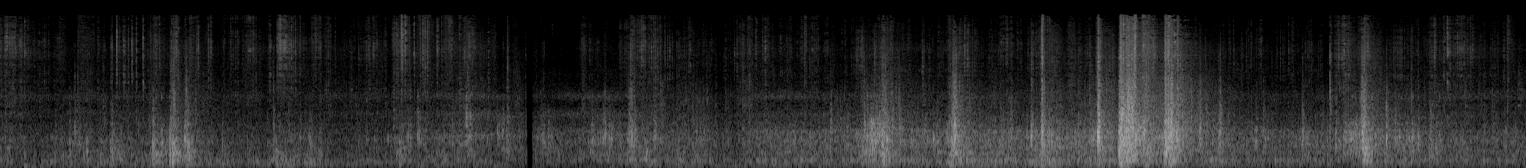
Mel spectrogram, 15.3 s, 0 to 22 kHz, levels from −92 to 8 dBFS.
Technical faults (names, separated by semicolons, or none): intermittent contact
